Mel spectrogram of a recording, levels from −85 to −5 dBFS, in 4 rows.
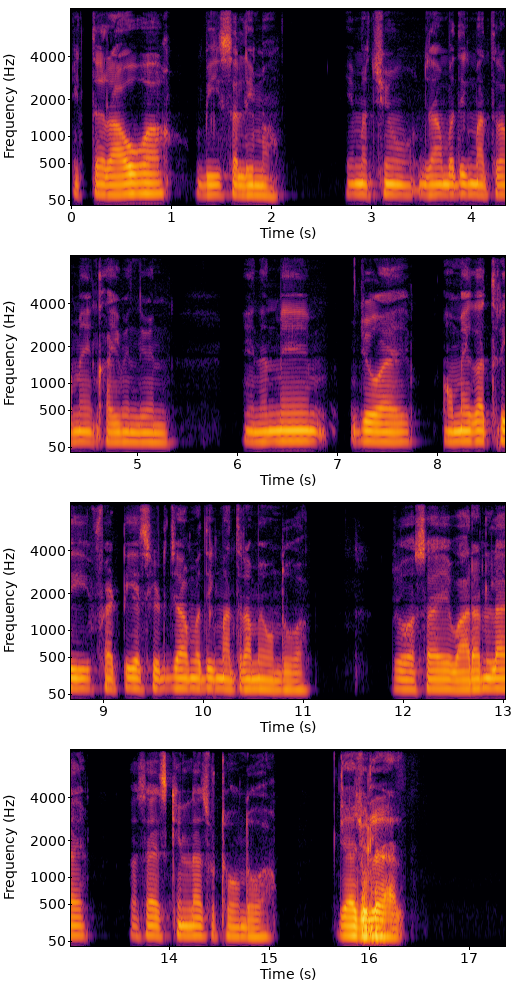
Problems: none marked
